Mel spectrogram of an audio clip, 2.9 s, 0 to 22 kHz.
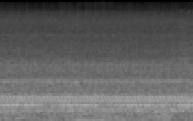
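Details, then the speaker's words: Peugeot 408 with EW10 engine at idle after the torn PCV membrane fault was fixed and the injectors refitted: a steady, smooth hum with no chirp, and it stays unchanged with the dipstick removed. The engine is stable and quiet. "Ó a diferença, ó. Motor estabilizado, sem ruído."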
